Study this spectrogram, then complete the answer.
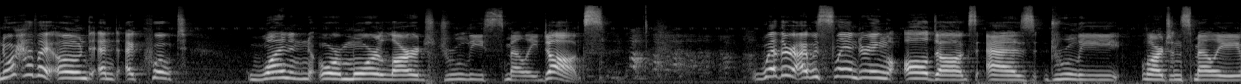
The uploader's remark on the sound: recorded live on 11 April 2017 at Tiger!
